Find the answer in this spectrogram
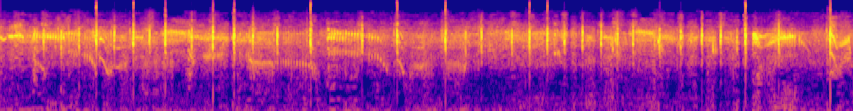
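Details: Swiftlet attraction call played to draw swiftlets: a busy stream of sharp, high twitters and chirps with scattered ticking notes, steady and unbroken.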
